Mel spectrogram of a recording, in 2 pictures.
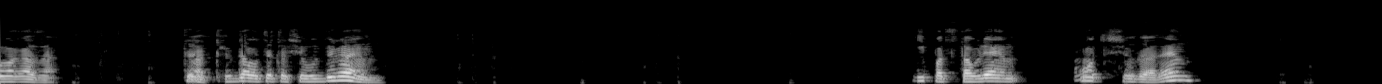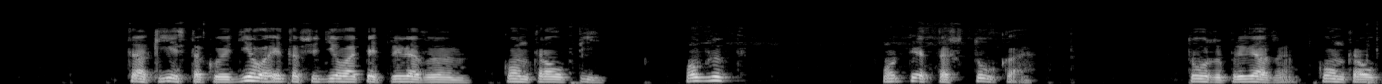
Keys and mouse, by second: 0.9 middle click, 1.5-2.7 drag, 4.7 shift+click, 6.5 shift+click, 8.2-12.9 drag, 13.3-14.3 middle drag, 15.0-16.0 middle drag, 17.7 shift+click, 19.5 ctrl+p, 22.5 drag, 23.3-23.8 middle drag, 24.4 shift+click, 25.2 middle click, 26.4 shift+click, 27.5 ctrl+p.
